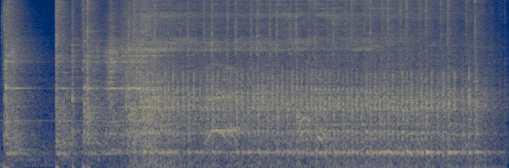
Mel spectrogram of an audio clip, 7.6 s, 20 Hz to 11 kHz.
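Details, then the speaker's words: Barn-find 292 GM inline six for a '36 Chevrolet panel truck, run on a pallet stand after resetting the distributor and timing: a loud, uneven bottom-end knock three or four times a second. Oil pressure nearly 40; the owner suspects a dented oil pan, not confirmed. "That did not sound good. was that a knock? That was a knock."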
